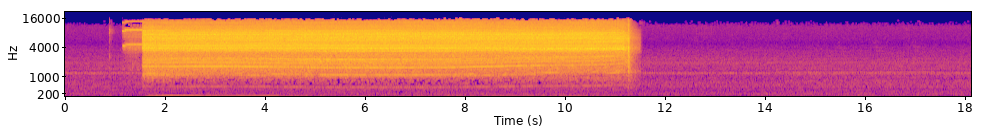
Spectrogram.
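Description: Electric drill running as a twist bit bores down into a clear plastic rod held in a vise: it starts about a second in, runs with a steady whine that sinks slightly in pitch for about ten seconds, then cuts off suddenly, leaving quiet room tone.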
